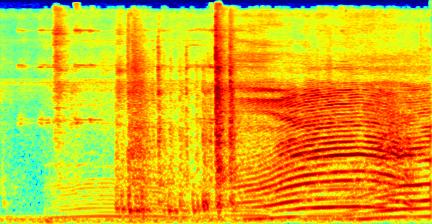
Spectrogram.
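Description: A cow moos loudly on a dairy farm, one long drawn-out low call that rises and swells toward the end, with faint clanking farm noises around it and no one speaking.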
